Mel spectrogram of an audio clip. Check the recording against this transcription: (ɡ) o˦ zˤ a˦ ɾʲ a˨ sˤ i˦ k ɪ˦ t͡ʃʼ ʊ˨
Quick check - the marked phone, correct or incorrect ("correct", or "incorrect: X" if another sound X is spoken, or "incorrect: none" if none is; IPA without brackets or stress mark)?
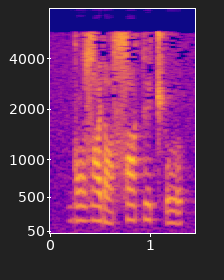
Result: correct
